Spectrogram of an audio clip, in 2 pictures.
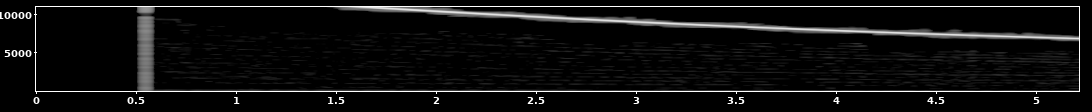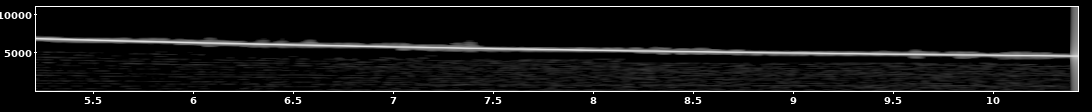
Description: somepeople cant hear the whistleing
